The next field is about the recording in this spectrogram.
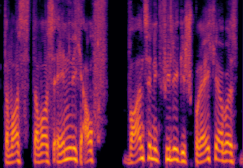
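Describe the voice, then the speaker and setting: Slightly high-voiced man chatting, halting. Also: a little mellow, no echo. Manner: halting, repeats words mid-sentence. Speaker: podcast co-host. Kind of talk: casual chat.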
